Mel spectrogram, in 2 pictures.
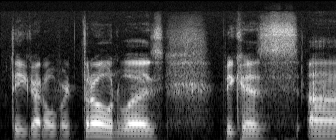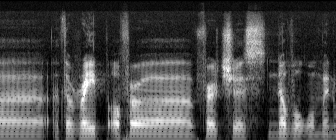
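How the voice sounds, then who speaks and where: A young man whose first language is Spanish, giving a class presentation in a halting way with many fillers and restarts. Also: medium pitch, clear, resonant tone, no room sound. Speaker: student presenter.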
